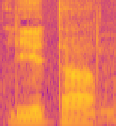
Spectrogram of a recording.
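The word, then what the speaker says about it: Lietaer: el señor Bernard ler así se escribe y se pronuncia lar Este señor se ha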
